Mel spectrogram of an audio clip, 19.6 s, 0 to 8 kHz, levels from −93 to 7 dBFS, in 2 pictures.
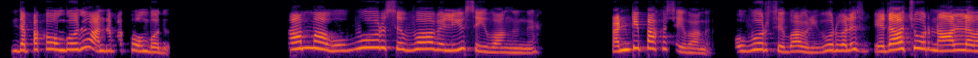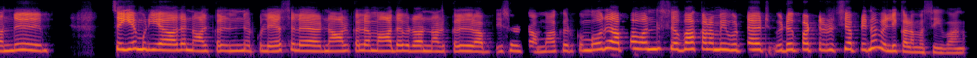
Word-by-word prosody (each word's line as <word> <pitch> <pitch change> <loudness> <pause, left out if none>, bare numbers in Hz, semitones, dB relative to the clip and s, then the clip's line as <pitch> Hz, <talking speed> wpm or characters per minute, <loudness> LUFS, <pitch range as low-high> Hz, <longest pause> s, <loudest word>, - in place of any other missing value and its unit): இந்த 295 - +2
பக்கம் 320 +1 0
9 315 +4 0
அந்த 270 0 -3
பக்கம் 285 -1 -5
9. 215 -6 -4 1.3
ஆமா. 380 0 +4 0.2
ஒவ்வொரு 400 +8 -1
செவ்வா 335 0 -1
வெள்ளியும் 305 +5 -1
செய்வாங்கங்க. 200 -6 -6 0.8
கண்டிப்பாக 360 +5 +4
செய்வாங்க. 185 -7 -7 0.3
ஒவ்வொரு 300 +5 -2
செவ்வா 240 +1 -2
வெள்ளியும் 205 +5 -7
ஒரு 275 - -5
வேளை 290 +4 0 0.3
ஏதாச்சும் 340 +8 +5
ஒரு 340 - -6
நாள்ல 275 +2 +5
வந்து 275 +3 +1 1.0
செய்ய 325 +1 +8
முடியாத 300 -2 +3
நாட்கள்ன்னு 260 +1 -4
இருக்குல்லயா, 250 0 -2
சில 295 -4 -2 0.3
நாட்கள் 260 +2 -1
மாத 260 0 +2
விடாய் 250 -1 0
நாட்கள் 245 +1 -3
அப்டின்னு 225 +1 -10
சொல்லிட்டு 250 -2 -6
அம்மாவுக்கு 235 +4 -7
இருக்கும்போது, 285 +6 -3
அப்போ 340 +2 -4
வந்து 335 0 +2
செவ்வாய்கிழமை 330 -1 +2
விட்டா 295 +3 +1 0.2
விடுபட்டுருச்சு. 305 +1 -1
அப்டின்னா 325 +5 -2
வெள்ளிக்கிழமை 230 -7 -2
செய்வாங்க. 185 -1 -8
280 Hz, 130 wpm, -23 LUFS, 250-320 Hz, 1.3 s, செய்ய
